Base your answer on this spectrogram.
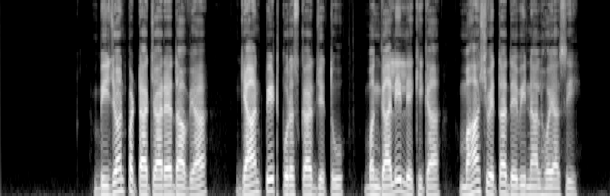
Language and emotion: Punjabi, neutral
